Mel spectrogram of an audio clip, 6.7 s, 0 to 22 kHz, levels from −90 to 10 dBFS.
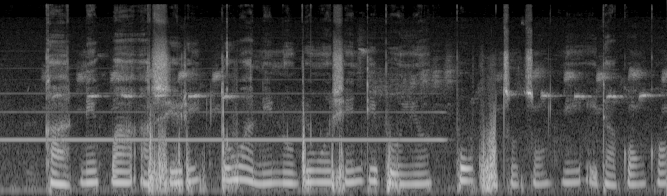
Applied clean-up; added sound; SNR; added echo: none; Wind instrument, woodwind instrument + Bird; 10 dB; none.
